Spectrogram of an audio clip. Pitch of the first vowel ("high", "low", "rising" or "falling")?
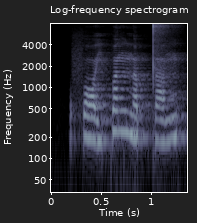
low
